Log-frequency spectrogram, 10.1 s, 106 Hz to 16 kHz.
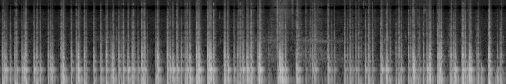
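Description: Both hands tap fast on a worn wooden tabletop, a large solid surface, with short fingernails and fingertips. The result is a dense, uneven stream of short, dull knocks with a low woody tone near 250 Hz. Each tap dies away almost at once.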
